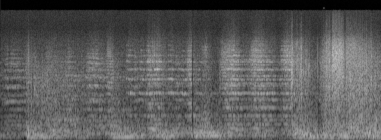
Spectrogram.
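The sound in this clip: Soviet barrage artillery fire at Stalingrad, heard as a dense, continuous roar of loud, overlapping booms and rumbling blasts that barely lets up, with one brief dip before the barrage swells again.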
